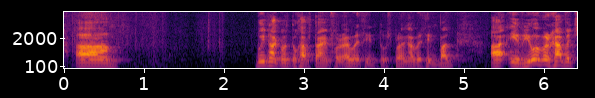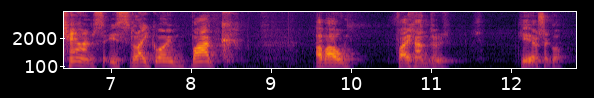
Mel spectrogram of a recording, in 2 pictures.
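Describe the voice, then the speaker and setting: A man with a Spanish accent and a medium pitch speaks at a moderate pace, with ordinary pitch variation and long, frequent pauses. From Spain, Galicia. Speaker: restaurant owner. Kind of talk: presentation. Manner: hesitant.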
